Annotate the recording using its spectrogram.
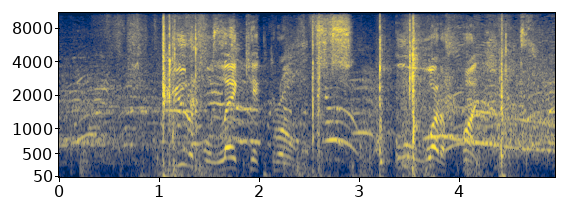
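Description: Punches land with sharp, heavy thuds.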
